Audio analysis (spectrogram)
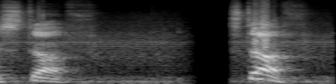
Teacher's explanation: the up sound is very very short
